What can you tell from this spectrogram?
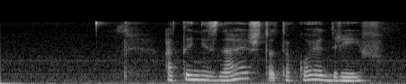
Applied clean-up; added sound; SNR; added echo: none; none; none; none.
